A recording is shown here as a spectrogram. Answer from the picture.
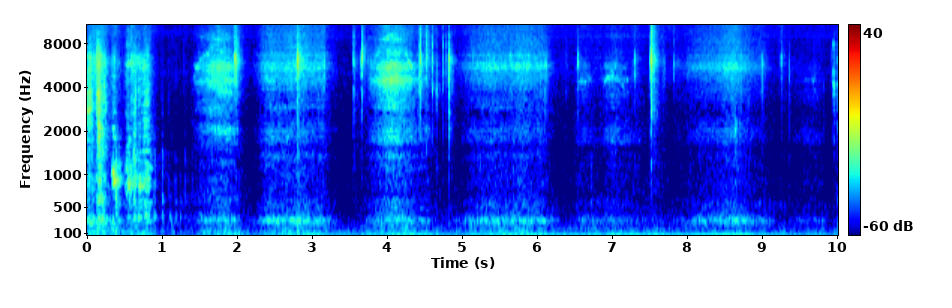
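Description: Faint handling of a plastic action figure: soft rubbing and a few small clicks as it is picked up from a shelf and turned in the hand.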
